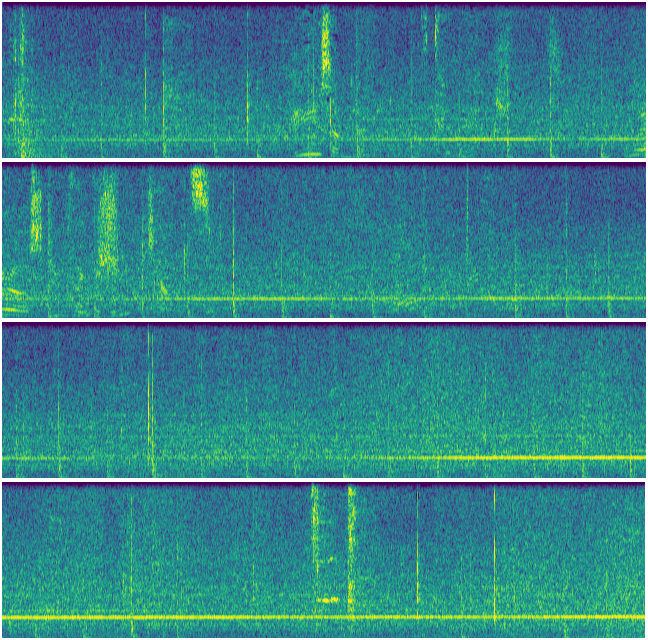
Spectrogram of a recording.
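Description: Quick footsteps run on a wooden floor.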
